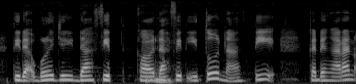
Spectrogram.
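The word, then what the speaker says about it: דוד: Kalau yang ringan kan David, tapi bukan begitu cara bacanya, harus David.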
